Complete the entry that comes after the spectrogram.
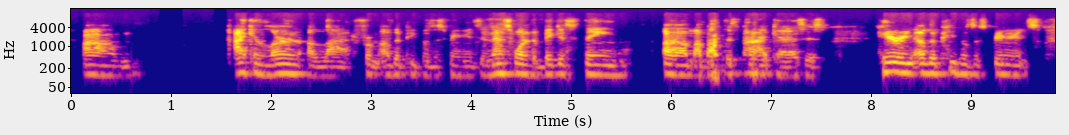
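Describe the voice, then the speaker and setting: Somewhat breathy, a man talks with monotone, flat intonation. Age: 20s. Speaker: podcast host. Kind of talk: casual interview chat. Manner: halting, many fillers and repeats.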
